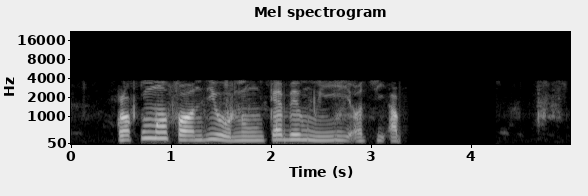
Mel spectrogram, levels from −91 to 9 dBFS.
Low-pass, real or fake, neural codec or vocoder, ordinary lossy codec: 3.6 kHz; fake; vocoder, 24 kHz, 100 mel bands, Vocos; AAC, 32 kbps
